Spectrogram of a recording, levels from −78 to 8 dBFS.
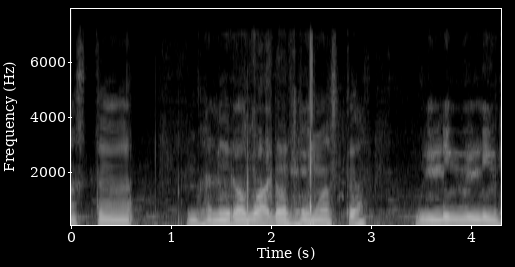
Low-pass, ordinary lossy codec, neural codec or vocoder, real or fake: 7.2 kHz; none; codec, 44.1 kHz, 7.8 kbps, Pupu-Codec; fake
